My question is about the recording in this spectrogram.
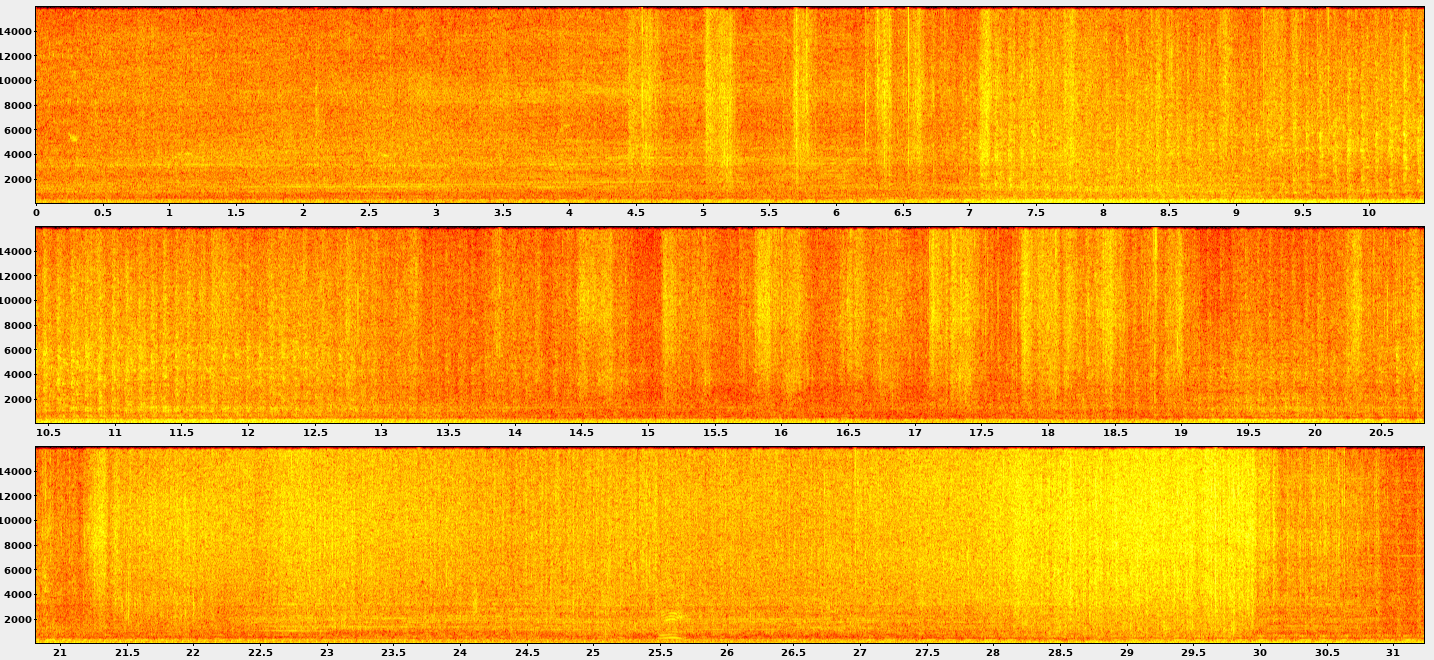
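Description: A vehicle engine running steadily, speeding up about seven seconds in and holding higher revs for several seconds before settling back.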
